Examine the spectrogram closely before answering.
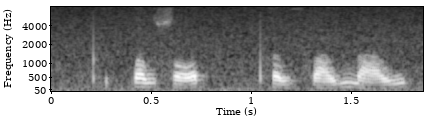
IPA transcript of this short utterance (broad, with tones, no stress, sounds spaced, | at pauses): pʰ ɪ˧ k̚ p ɐ˧ w s ɔː˨˥ p̚ | pʰ ɐ˨ w f aː˨˥ w n̪ aː˨˥ w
